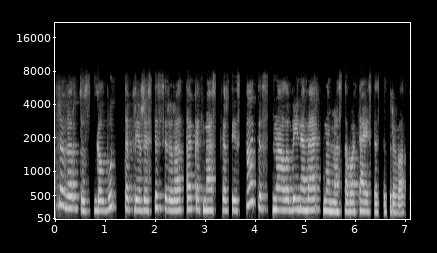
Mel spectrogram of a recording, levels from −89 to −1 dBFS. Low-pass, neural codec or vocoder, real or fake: 10.8 kHz; none; real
